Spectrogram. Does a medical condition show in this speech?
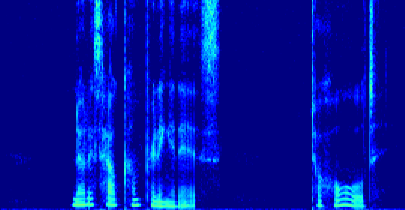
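No.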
